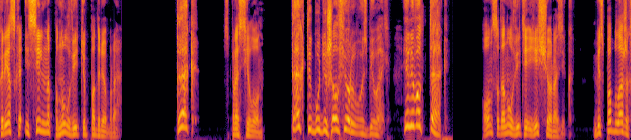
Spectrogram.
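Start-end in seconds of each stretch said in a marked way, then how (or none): 3.5-9.0 mocking taunt. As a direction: taunt him while kicking. Mocking while kicking him.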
